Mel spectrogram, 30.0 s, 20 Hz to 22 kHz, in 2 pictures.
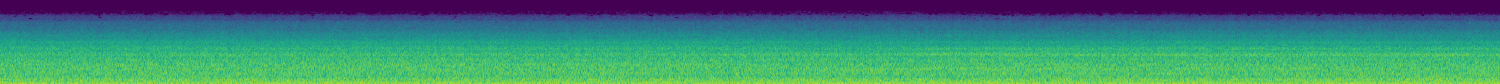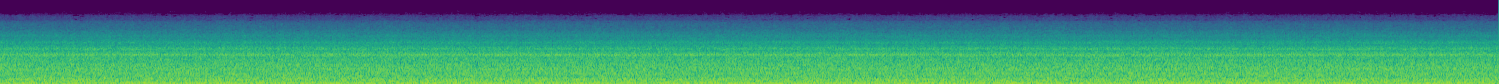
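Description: Kintetsu 7000 series electric train running steadily through a tunnel: a continuous rumble of wheels on rail, with a faint steady whine on top.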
